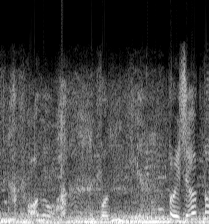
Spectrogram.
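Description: An engine running steadily with a low hum, with people talking over it.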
